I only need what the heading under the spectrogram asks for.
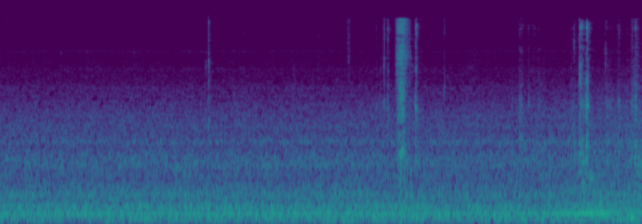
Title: Guinea pig sneezing - hughug a guinea pig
